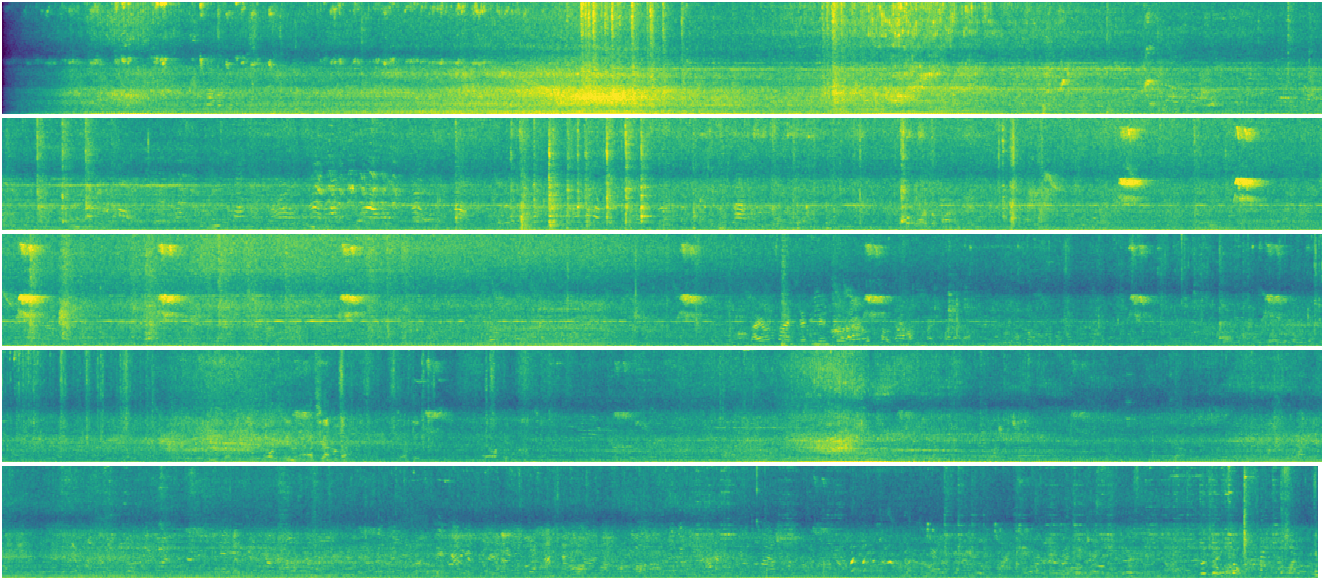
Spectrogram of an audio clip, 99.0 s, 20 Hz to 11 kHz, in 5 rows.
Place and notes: Miaoqian Rd., Qijin Dist. - walking on the Road
Hot weather, Many tourists, Various shops voices, Traffic Sound
Kaohsiung City, Taiwan, May 2014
